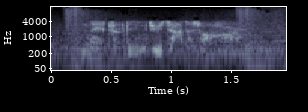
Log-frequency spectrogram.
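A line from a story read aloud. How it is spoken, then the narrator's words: Quiet, hushed. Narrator (Chinese): 丈夫小声说道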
